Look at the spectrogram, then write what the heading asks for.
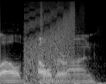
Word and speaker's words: Alderaan: Alderaan. That's correct. Despite how you spell it, it's still Alderaan.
